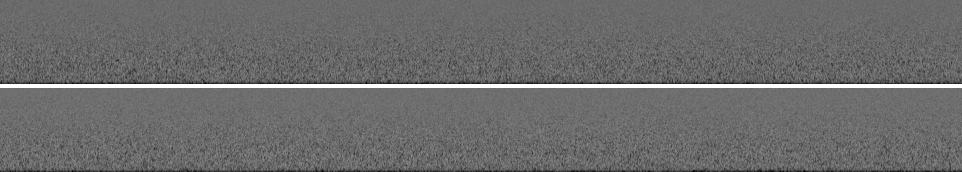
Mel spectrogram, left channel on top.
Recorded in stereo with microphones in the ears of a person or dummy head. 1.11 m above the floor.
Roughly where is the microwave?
I don't hear a microwave.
